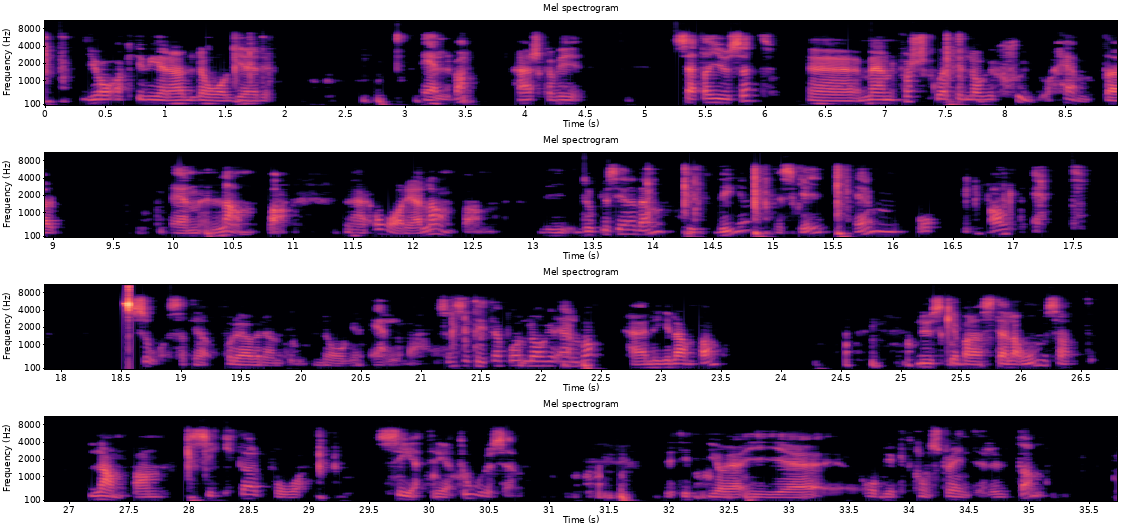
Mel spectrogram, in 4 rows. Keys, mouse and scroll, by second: 1.7 alt+1, 5.0-7.5 drag, 7.5 7, 8.2-9.9 drag, 10.1 click, 14.2 shift+d, 15.5 m, 21.2 alt+1, 27.9 g, 30.9-32.7 drag, 32.8-34.8 scroll up 1, 34.8-35.7 drag.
